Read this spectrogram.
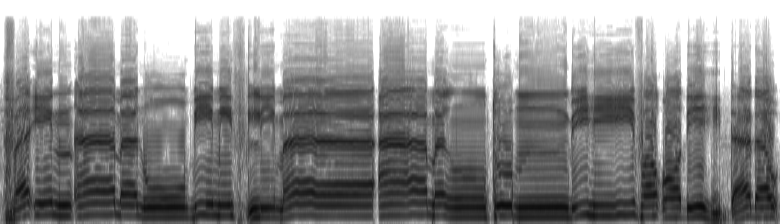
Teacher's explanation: ফাইন গুণ করা যাবে না, স্পষ্ট হবে, নুন সাকিনের পর হামজা আসছে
